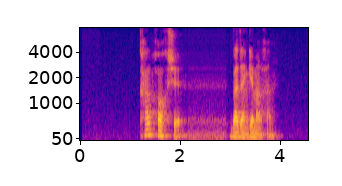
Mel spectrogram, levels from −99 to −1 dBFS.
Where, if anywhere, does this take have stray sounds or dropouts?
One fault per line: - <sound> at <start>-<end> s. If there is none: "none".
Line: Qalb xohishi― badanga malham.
none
